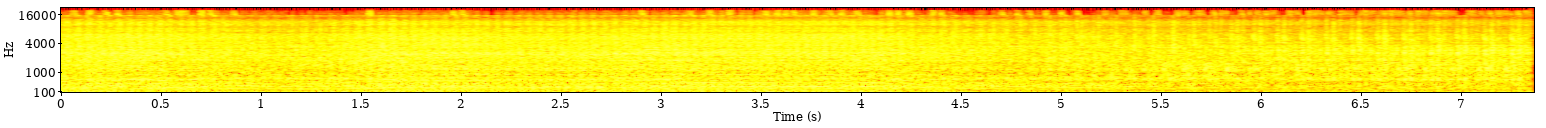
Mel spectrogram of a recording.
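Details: 1982 VW Vanagon Westfalia air-cooled flat-four after restoration and fixing starting and fuel problems, idle adjusted, not yet warmed up: steady, even idle with a soft regular beat, no misses; normal idle, oil light out, charging 14 volts.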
